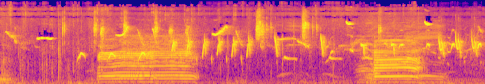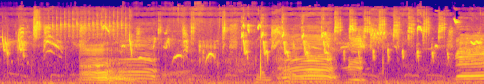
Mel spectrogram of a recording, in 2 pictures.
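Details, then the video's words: Herd of tame cattle crossing a village road on their way to the pen, morning: roughly five long lowing moos a few seconds apart, overlapping one another at times, while many birds chirp and tweet around them. "Suara Sapi Moou Sepanjang Jalan Menuju Kandang"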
